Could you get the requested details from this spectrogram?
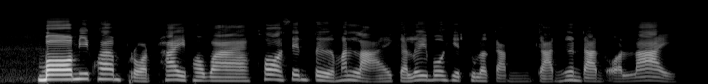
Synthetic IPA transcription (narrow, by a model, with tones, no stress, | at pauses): bɔː˧miː˧˨kʰwaː˧˥˨mpɾɔː˨˩t̪̚pʰa˧˥˨jpʰɔ˧waː˧kʰɔː˥˩se˧˥˨nt̪ɤː˧˩ma˧˥˨nlaː˨˦jka˧˩lɤː˧˥˨jbɔː˧˦ɦe˧˦t̪ʰːuː˧la˧ka˨˩m | ka̰ː˨nŋɤ˧˥˨ndaː˧˩nʔɔ̰ː˧˩nlaː˧˥˩j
